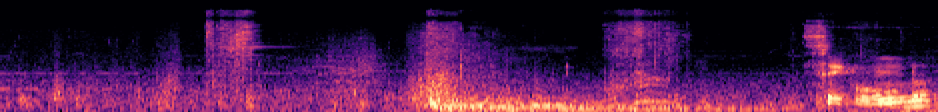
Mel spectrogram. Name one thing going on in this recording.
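A blade strikes a body with heavy thuds.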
